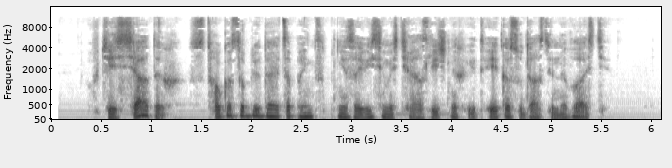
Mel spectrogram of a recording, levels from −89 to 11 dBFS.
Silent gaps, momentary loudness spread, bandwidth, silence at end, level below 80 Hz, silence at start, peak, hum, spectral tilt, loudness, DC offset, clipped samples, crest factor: none; 8 LU; 11.5 kHz; 0.6 s; -40 dBFS; 0.4 s; -2 dBFS; none; -5 dB/octave; -22 LUFS; under 0.1%; under 0.1%; 20 dB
